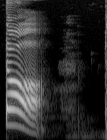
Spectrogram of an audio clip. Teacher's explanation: রয়েছে মূর্ধন্য বর্ণ যেহেতু এই বর্ণগুলি বা ব্যঞ্জন ধ্বনিগুলি উচ্চারণের সময় আমাদের জীভের অগ্রভাগটি উল্টিয়ে মূর্ধাকে স্পর্শ করে উচ্চারিত হচ্ছে সেই কারণেই এর নামকরণ করা হয়েছে মূর্ধন্য ধ্বনি আর এটা কি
